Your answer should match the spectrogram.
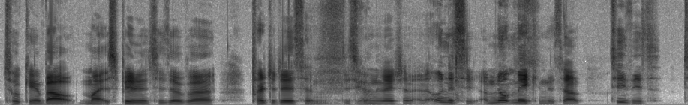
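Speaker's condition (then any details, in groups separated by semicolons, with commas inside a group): Cerebral palsy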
